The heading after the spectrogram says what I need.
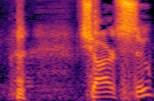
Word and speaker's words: char siu: We've got Dijon pork, char siu pork.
